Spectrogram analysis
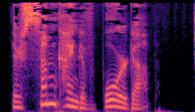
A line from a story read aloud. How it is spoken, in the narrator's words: she murmured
